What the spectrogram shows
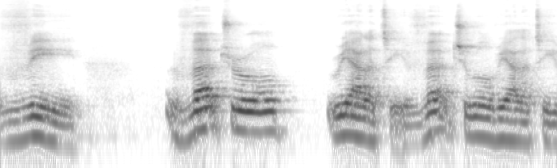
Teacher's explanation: V V, you can hear it. You can feel it in your throat there. Vibrating.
